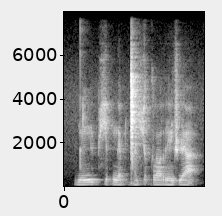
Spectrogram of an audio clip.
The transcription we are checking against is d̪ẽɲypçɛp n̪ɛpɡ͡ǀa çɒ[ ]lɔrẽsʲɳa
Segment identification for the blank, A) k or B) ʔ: A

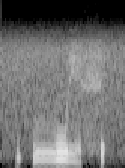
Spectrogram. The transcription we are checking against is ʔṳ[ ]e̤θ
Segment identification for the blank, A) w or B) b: A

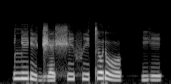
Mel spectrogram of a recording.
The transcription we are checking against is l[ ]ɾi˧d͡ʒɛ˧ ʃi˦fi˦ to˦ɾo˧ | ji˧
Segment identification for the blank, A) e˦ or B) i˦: B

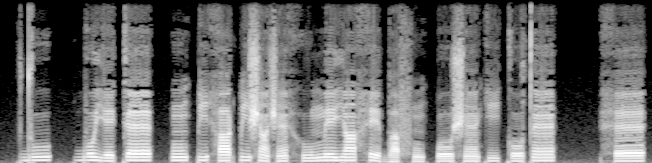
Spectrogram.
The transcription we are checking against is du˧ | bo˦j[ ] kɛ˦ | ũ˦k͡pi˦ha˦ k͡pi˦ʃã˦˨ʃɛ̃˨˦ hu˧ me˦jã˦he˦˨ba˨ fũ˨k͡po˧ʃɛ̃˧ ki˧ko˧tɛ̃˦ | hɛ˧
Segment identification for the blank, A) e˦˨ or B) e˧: B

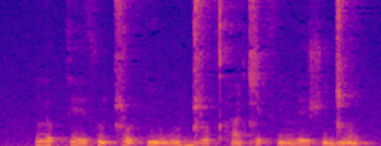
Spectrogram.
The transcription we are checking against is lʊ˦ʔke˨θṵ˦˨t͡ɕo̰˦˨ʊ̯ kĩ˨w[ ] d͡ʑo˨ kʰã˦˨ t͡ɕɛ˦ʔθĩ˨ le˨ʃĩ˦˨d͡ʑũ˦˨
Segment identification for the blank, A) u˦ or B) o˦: A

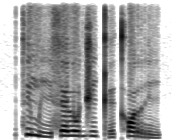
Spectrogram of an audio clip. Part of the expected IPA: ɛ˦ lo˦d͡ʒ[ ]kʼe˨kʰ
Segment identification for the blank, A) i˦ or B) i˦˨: B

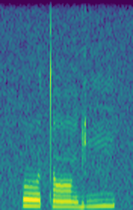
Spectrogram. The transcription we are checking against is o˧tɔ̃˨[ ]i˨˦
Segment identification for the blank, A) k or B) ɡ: B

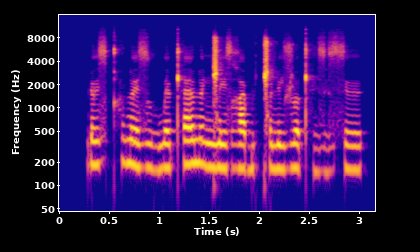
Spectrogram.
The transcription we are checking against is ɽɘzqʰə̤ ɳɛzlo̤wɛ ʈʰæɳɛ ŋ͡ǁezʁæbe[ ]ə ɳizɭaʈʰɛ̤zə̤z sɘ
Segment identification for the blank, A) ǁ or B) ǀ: A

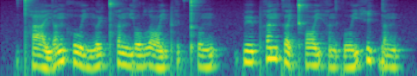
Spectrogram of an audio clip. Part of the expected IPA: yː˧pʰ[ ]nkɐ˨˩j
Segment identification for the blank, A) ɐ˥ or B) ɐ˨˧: A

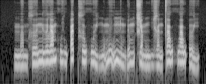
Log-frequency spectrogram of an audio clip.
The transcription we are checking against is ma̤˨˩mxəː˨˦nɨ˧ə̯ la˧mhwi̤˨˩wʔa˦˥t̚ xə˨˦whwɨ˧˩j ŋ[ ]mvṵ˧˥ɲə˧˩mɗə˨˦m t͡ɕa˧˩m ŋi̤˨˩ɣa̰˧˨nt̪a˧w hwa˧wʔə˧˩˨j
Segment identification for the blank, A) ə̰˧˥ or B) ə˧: A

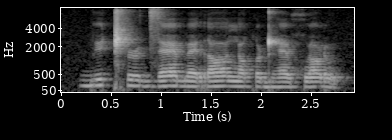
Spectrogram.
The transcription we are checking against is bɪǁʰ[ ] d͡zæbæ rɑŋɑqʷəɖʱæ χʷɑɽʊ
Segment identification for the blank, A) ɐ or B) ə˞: B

